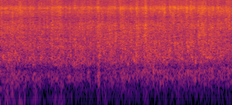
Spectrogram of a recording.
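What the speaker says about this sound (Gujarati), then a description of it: "આ બાજુ પાણી ચાલુ છે।" Irrigation water flows steadily into a groundnut field, a continuous broadband rushing and trickling that stays close and even throughout, with no voices.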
